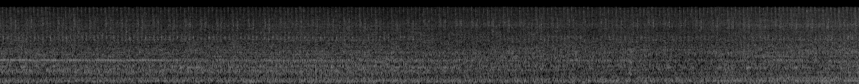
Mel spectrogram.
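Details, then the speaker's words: Saturn S-series, possibly 2002, code P0440 still set after cleaning the metal hose into the exhaust manifold: at idle a muffled cowbell-like clank repeats about three times a second, with occasional gurgling; owner suspects the catalytic converter. "sounds like a clank, clank, clank, clank, something clanging. If you can hear that or not, I hope so. The only thing I can figure is it sounds like a catalytic converter."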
